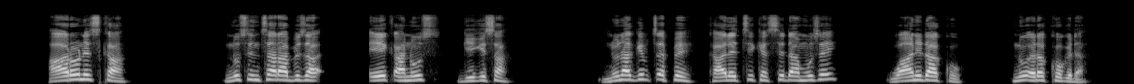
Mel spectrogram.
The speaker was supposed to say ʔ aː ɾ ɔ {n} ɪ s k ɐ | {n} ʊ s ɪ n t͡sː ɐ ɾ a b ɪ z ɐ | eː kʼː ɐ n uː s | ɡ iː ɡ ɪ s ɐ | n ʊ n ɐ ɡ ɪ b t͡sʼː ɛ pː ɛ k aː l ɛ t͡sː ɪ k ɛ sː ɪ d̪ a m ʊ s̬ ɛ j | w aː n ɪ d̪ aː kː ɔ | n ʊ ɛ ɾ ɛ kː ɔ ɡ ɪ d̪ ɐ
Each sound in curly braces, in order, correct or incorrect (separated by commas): correct, correct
